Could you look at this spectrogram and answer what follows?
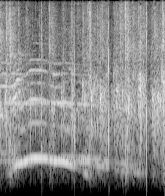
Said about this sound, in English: And we're also thrilled to have Ireland's most decorated rugby player, Rob Kearney. Round of applause for Rob.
